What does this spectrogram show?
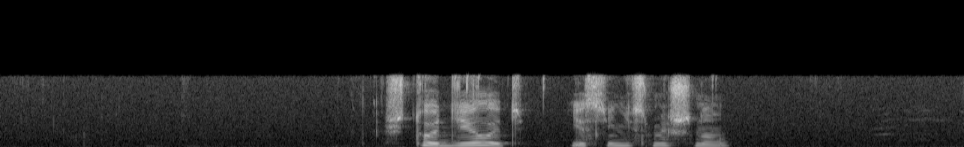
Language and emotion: Russian, sad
